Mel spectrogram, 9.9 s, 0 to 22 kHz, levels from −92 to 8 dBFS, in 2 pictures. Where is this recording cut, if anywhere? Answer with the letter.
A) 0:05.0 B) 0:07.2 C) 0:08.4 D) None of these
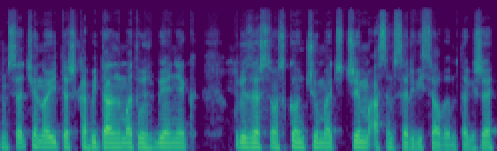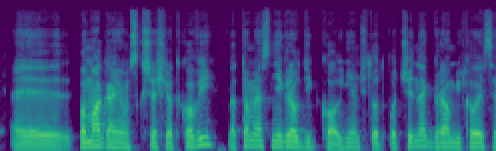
A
